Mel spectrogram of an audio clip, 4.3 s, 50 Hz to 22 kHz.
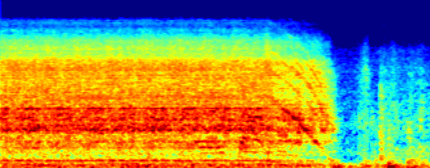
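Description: Mercruiser 4.3 V6 marine engine being cranked over by its electric starter to build oil pressure: a loud, steady whirring whine. About three seconds in the starter is released and the whine falls away as the engine spins down, followed by a few light knocks.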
